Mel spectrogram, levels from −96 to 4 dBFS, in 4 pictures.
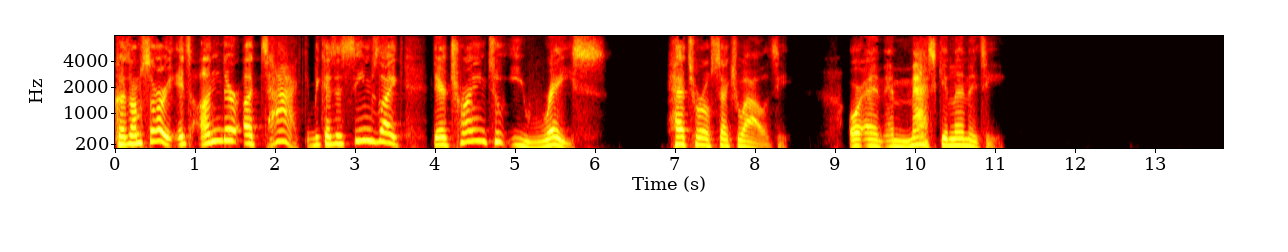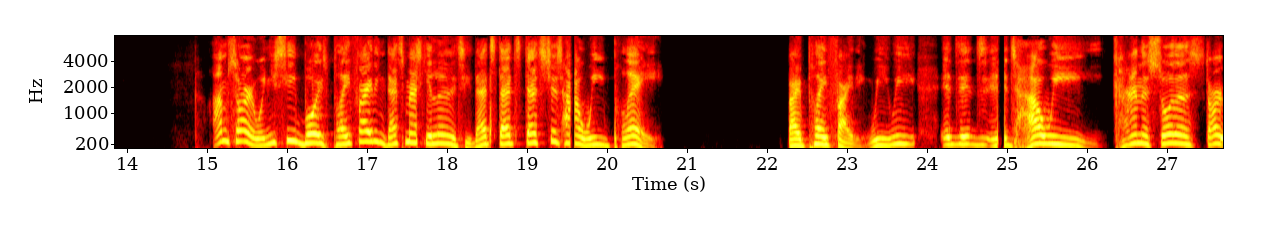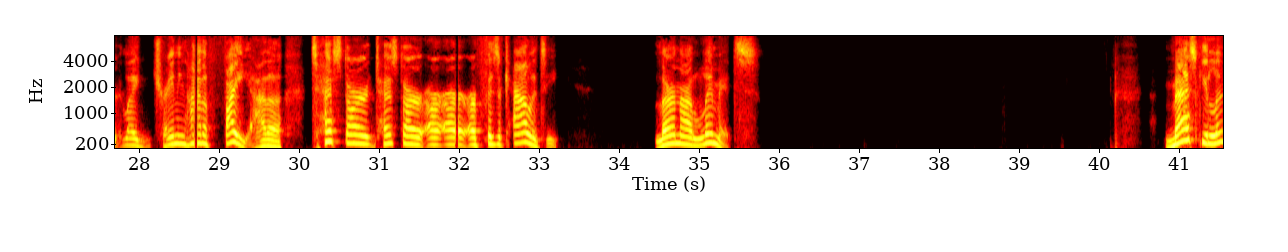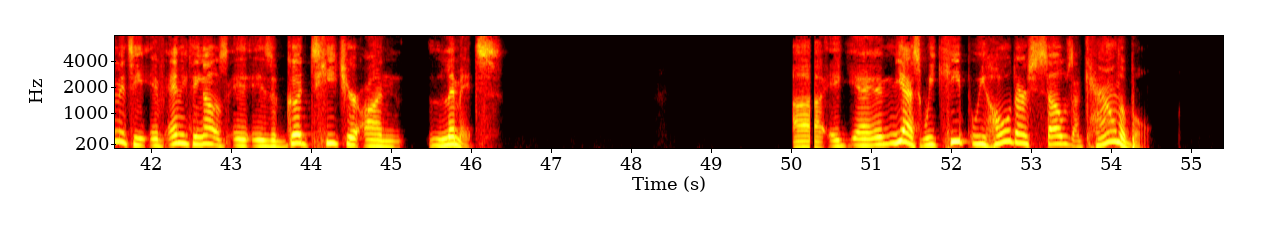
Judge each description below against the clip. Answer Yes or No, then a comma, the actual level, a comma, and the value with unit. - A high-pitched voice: Yes, high, 195 Hz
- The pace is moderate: No, slow, 95 wpm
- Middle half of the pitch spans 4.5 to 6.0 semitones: Yes, average, 5.2 semitones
